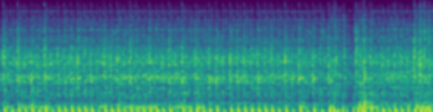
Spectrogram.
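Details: Go-kart small single-cylinder engine after torque converter and belt installation putters at a fairly even fast beat with no clatter or grinding; running fine.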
